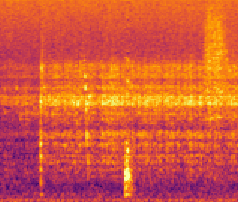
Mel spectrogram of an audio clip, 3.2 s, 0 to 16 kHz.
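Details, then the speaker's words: Westinghouse 535 radio after replacing its last two capacitors, no signal generator running: steady high whistle and heterodyne beat tones over hiss, with clicks as the dial moves; oscillation coming in and out while tuning, cause unknown. "you know, that sounds like an oscillation coming in and out."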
